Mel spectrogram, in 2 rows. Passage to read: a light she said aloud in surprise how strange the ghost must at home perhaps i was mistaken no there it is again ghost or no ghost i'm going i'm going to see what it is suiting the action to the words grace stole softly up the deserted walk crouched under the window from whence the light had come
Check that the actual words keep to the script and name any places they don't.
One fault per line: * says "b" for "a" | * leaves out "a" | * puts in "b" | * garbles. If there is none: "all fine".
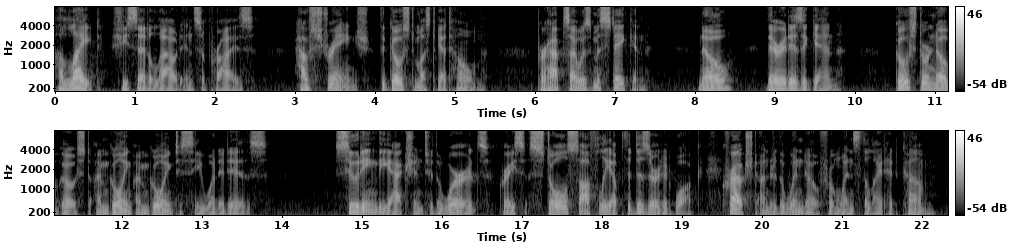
all fine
